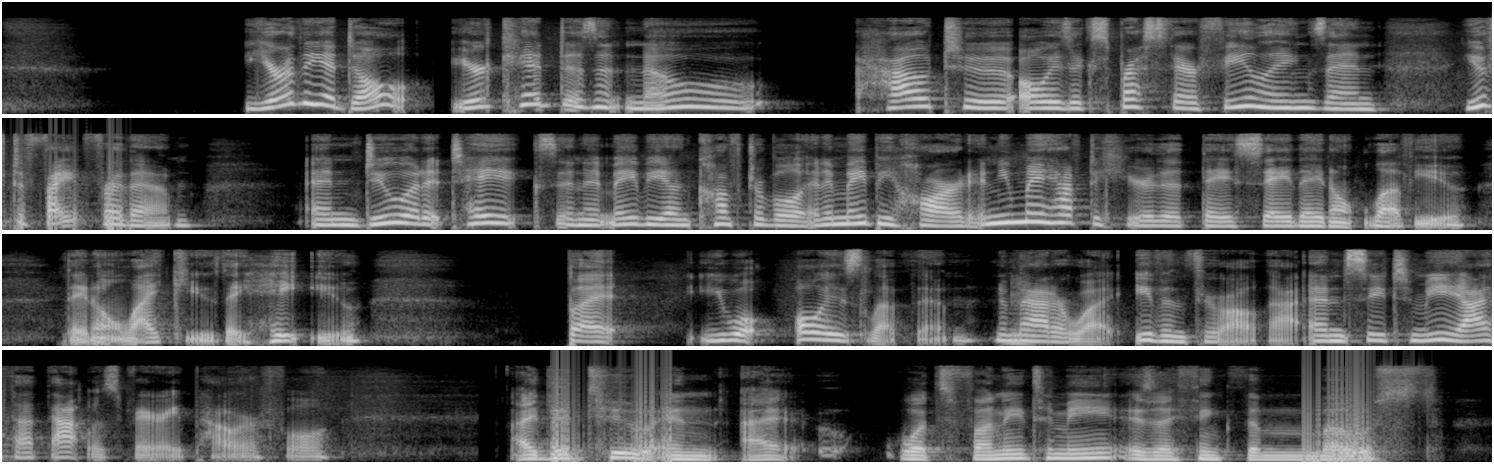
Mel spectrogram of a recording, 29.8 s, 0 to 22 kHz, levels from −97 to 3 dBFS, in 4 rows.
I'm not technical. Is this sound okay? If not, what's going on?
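No. The computer handling this speech was too busy to prepare each tiny chunk of sound on time, causing processor overload crackle at 7.45–8.09 s, 25.10–25.69 s and 28.85–29.55 s. Dozens of missed chunks, each a few milliseconds of repeated old audio, add up to brief gritty crackling.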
